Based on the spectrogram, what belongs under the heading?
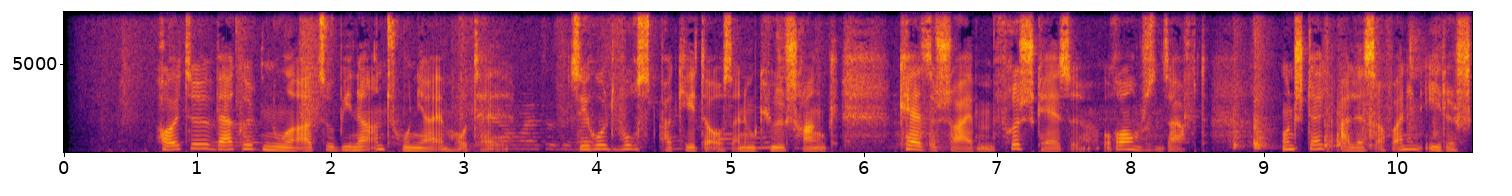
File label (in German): Azubis Hintergrund Info Kurz; LOFT VOICES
